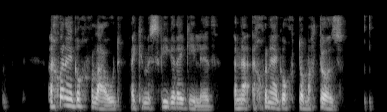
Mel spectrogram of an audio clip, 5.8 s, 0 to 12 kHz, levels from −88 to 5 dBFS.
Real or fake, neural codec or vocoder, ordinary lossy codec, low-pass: real; none; AAC, 64 kbps; 7.2 kHz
